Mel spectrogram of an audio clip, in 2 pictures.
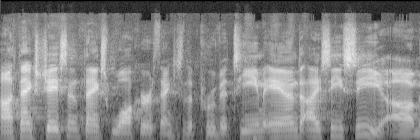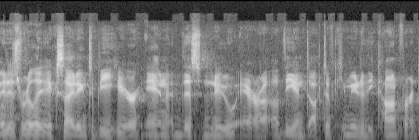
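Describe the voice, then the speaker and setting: This man's voice sits fairly low in pitch. His intonation is lively. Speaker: software company presenter. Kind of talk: conference product demo presentation. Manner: fast.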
